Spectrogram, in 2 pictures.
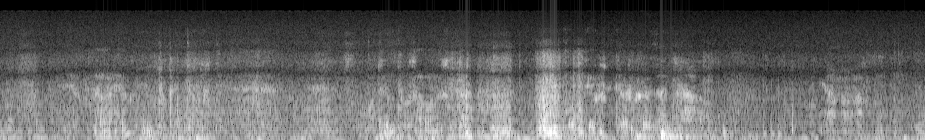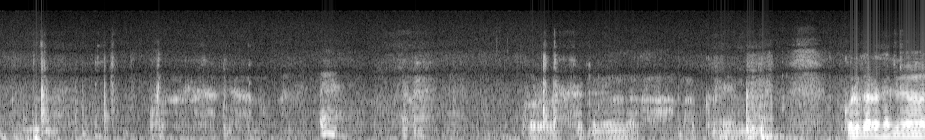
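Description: A middle-aged man speaks in a low, strained voice close by.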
